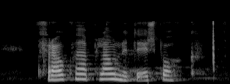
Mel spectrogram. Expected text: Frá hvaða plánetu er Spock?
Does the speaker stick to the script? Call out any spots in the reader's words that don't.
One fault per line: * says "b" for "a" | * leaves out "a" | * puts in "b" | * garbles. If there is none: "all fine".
all fine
